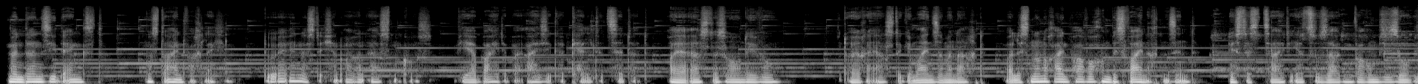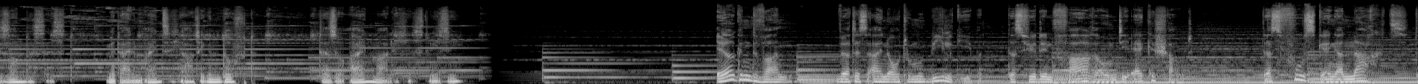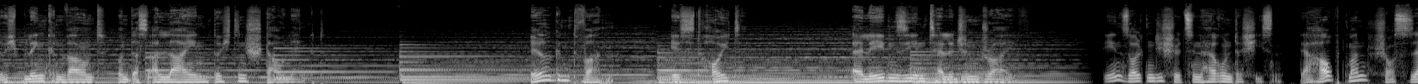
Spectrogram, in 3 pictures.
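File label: German General; GoLocalise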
